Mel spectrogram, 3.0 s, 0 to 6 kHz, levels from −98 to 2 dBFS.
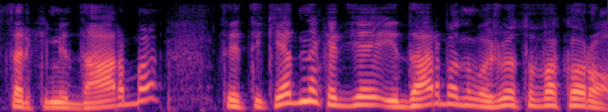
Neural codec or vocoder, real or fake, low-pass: none; real; 5.4 kHz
